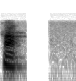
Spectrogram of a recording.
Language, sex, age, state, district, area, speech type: Hindi, male, 18-30, Madhya Pradesh, Betul, rural, conversation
